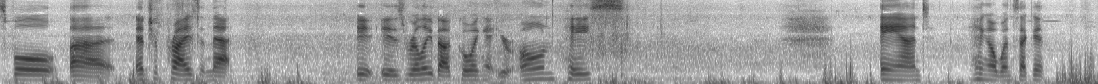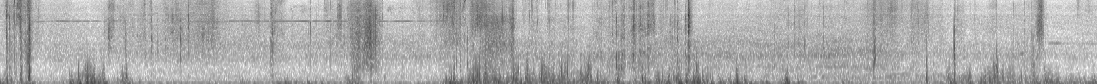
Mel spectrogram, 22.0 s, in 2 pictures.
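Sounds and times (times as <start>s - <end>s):
speech: 0.0s - 2.5s, 3.6s - 6.3s, 8.8s - 10.6s
gusty wind on microphone: 0.0s - 21.9s
rustling: 12.0s - 17.9s, 18.8s - 20.5s.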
